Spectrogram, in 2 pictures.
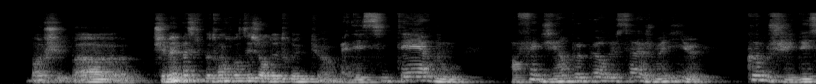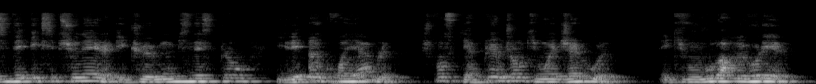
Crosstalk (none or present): none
